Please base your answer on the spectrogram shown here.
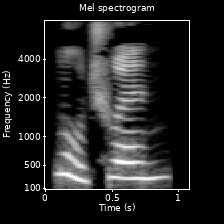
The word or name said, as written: Mu Chun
